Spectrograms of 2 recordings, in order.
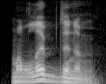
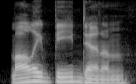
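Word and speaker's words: molybdenum: Malibdinum. Molly B. Denim. That's how I always pronounce that in my head, but I knew it was malibdinum, but kind of how I remembered to spell it.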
